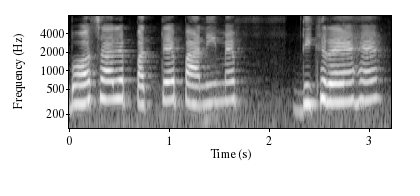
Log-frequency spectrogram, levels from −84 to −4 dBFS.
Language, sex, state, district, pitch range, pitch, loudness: Hindi, female, Gujarat, Valsad, 295-335 Hz, 320 Hz, -15 LUFS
